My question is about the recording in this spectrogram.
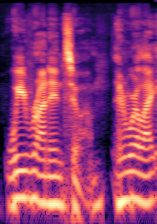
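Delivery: usual speaking voice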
